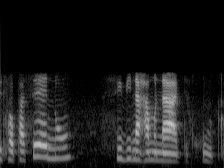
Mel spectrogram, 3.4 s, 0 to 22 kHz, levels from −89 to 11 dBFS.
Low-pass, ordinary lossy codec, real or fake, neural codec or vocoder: 3.6 kHz; none; real; none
